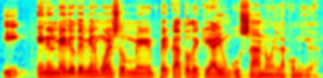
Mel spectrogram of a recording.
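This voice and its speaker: A man's voice: medium pitch, normal speed, clear, resonant tone. A man earnestly telling a personal story in casual conversation, reflecting on his fears. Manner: earnest, self-reflective, animated retelling. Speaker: guest sharing a personal story.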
